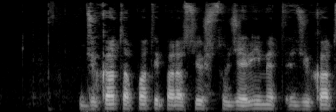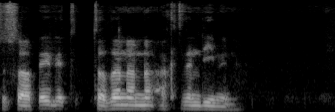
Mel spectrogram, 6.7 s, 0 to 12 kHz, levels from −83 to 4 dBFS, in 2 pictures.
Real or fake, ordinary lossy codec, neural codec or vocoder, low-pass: real; Opus, 24 kbps; none; 10.8 kHz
